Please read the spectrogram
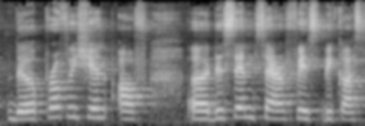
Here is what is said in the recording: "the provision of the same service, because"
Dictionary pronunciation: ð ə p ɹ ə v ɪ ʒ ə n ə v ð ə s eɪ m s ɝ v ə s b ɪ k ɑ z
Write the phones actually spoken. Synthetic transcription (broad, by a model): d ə p ɹ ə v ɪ ʃ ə n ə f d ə s eɪ m s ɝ f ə s b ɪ k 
